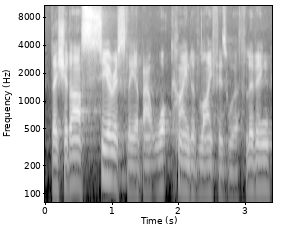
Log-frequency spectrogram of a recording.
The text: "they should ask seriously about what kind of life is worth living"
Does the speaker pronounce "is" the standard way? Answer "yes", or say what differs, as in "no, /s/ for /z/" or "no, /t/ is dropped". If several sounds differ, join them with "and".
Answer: yes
